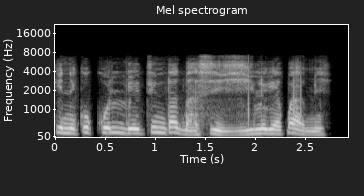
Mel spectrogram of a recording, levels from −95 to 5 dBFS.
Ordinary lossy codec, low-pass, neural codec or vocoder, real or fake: none; 7.2 kHz; none; real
